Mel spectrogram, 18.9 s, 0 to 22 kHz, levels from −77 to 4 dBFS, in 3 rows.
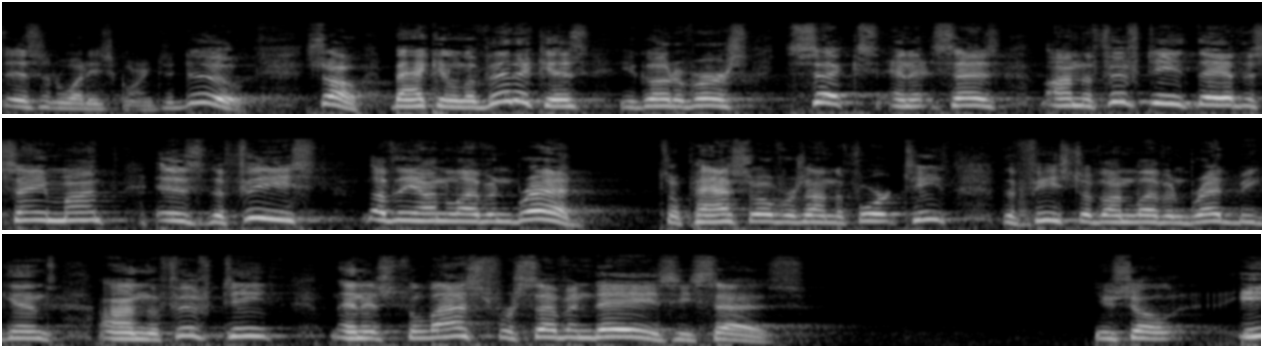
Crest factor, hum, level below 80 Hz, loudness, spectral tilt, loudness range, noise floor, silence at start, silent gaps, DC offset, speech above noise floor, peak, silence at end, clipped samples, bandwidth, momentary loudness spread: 16 dB; none; -58 dBFS; -24 LUFS; -5 dB/octave; 2 LU; -72 dBFS; 0 s; none; under 0.1%; 49 dB; -8 dBFS; 0 s; under 0.1%; 11.5 kHz; 12 LU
